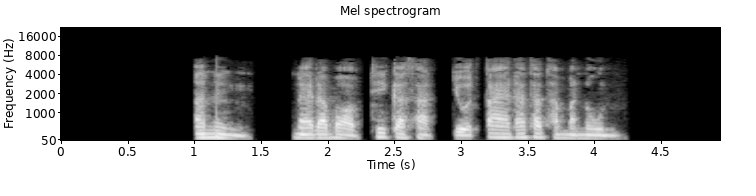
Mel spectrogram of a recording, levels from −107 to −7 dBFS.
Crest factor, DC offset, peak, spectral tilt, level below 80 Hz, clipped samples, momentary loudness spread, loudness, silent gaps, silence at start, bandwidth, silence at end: 18 dB; under 0.1%; -4 dBFS; -7.5 dB/octave; -52 dBFS; under 0.1%; 7 LU; -20 LUFS; 1.45-1.71 s, 2.81-2.92 s; 1 s; 7.6 kHz; 0.75 s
